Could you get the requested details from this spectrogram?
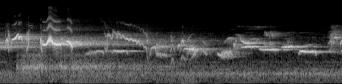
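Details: Continuous thrush singing: bright, rambling whistles and chirpy warbles flow without a break, loudest at the start.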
